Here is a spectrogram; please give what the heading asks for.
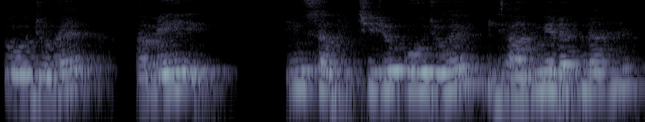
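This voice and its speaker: Woman teacher, mellow voice, far off the mic in a very echoey room, patient and repetitive. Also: medium pitch, little pitch movement, a little slow. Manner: explanatory, repeats words, frequent fillers. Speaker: Hindi teacher. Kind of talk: classroom lesson on spelling.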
